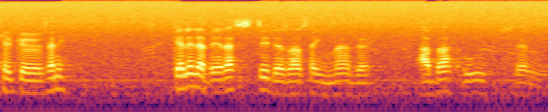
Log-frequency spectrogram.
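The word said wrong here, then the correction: Abd-ru-shin: C'est mal prononcé. – Abrouchine.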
